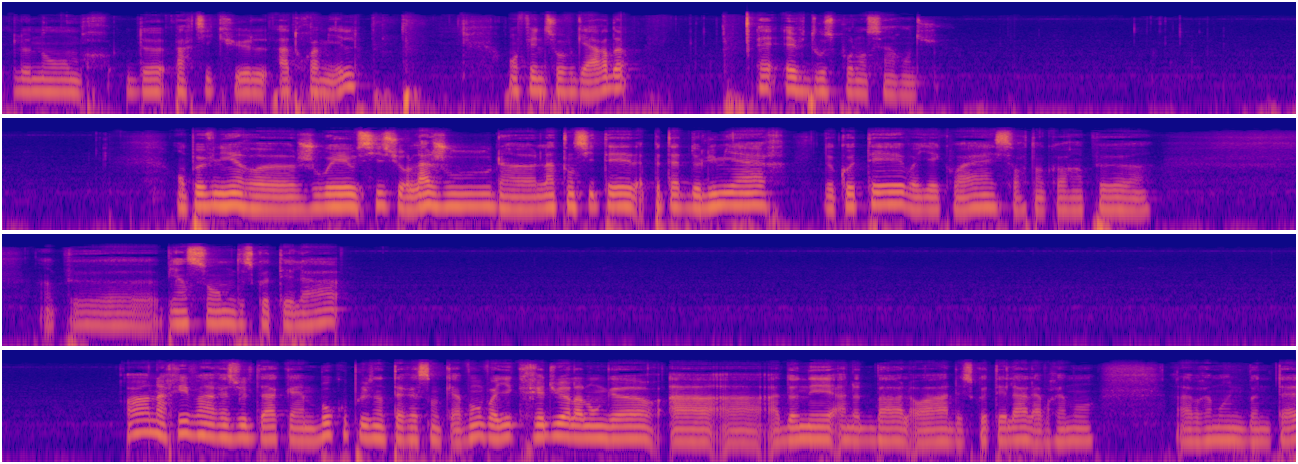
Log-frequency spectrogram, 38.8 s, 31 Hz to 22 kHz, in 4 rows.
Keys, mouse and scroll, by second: 0.2 click, 2.9 ctrl+s, 37.9 Escape, 38.3 scroll down 6.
